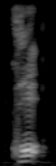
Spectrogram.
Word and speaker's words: 악어: There is placeholder here, so this 기역 sounds goes here, as in 악어, 악어, 악어.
